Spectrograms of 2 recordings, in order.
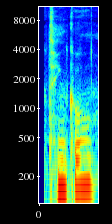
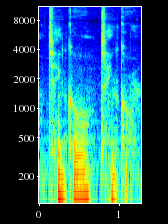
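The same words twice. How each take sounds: First: Said in the usual way. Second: "tinkle, tinkle" fading to a whisper; "tinkle" dropping to a faint breath and vanishing. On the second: A narrator's reading. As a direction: let the bell die away, whispering "tinkle". Bell sound fading away.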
